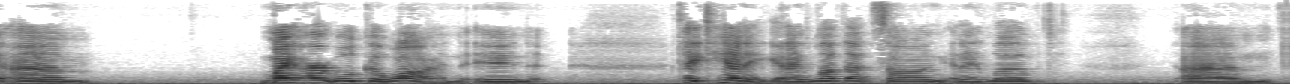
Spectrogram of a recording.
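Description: Sitting at a craft table indoors, a woman in her thirties diamond paints and chats casually for her crafting vlog, drifting between topics. Her medium-pitched voice is still recovering from having been lost, and she coughs over a noisy background.

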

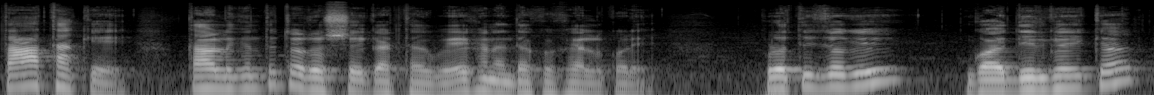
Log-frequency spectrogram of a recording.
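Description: A man's voice: on the high side, animated, a bit bright, smooth. Man teaching a spelling lesson. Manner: explains slowly, repeating each spelling step. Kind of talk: spelling lesson for exam students.

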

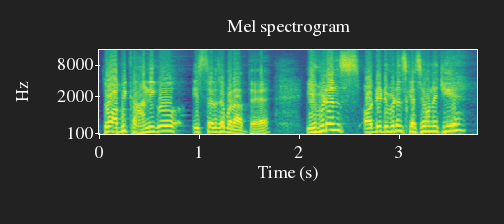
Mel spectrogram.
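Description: A man teaching a class, talking fast and repeating himself, joking with his students. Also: high-pitched, animated, dry recording. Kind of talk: lively classroom lecture.

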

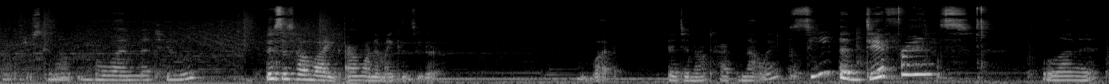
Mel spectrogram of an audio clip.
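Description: Unhurried and steady, the woman speaks at a medium pitch with a warm tone, vocal fry, and long pauses. She's a makeup vlogger in her mid twenties, chatting casually with slang and lots of exclamations during a tutorial in a bedroom-like room at home. Faint music, a distant mic, and roomy echo fill out the recording.

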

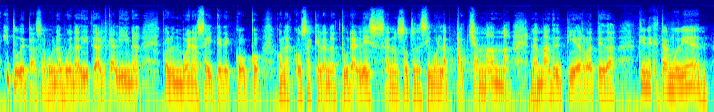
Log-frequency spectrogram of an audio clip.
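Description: A middle-aged man with an Argentine accent, hosting a motivational talk for a studio audience and telling stories that alternate fast bursts with slow, emphatic phrases. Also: on the low side. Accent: Argentine Spanish. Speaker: TV host.

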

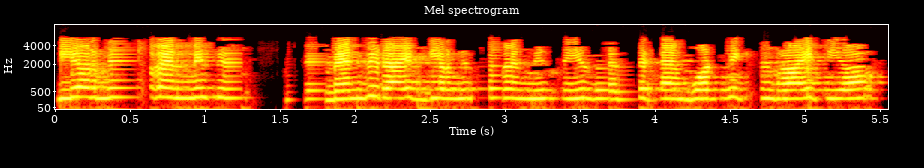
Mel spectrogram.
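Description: A woman's voice: high-pitched, level tone, moderate pace, music in the background. A woman teacher with an Indian accent, mixing English and Hindi as she explains steps informally in an online computer lesson. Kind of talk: informal online lesson, step-by-step screen demonstration. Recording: dull lo-fi online class audio.

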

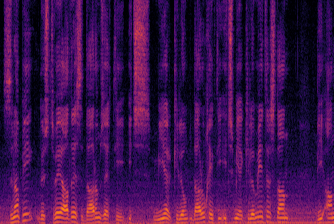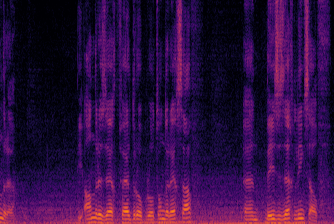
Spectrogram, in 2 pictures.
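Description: A man's voice: mid-range voice, steady tone, a little slow, background noise. A man driving a truck, talking casually to his viewers while he figures out his route, with many hesitations and fillers. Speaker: truck driver vlogger. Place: truck cab.

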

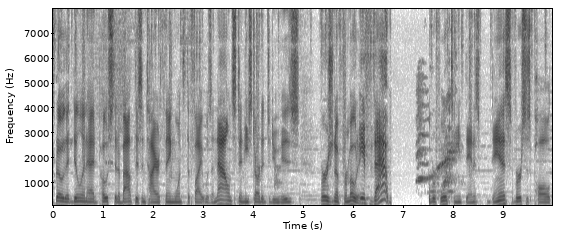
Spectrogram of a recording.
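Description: A man's voice: medium pitch, moderate pace, soft background music. A man reading out a news story and giving his own take on it in a casual commentary. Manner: reads report text then adds own opinion.

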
